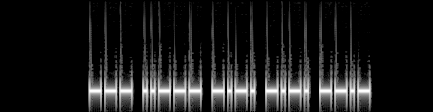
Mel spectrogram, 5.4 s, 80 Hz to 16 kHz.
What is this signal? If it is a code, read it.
Morse code, heard as a keyed tone, about 25 wpm, 700 Hz. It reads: O2CCQ
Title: Code Groups - 5 Letter:Numbers - 25wpm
